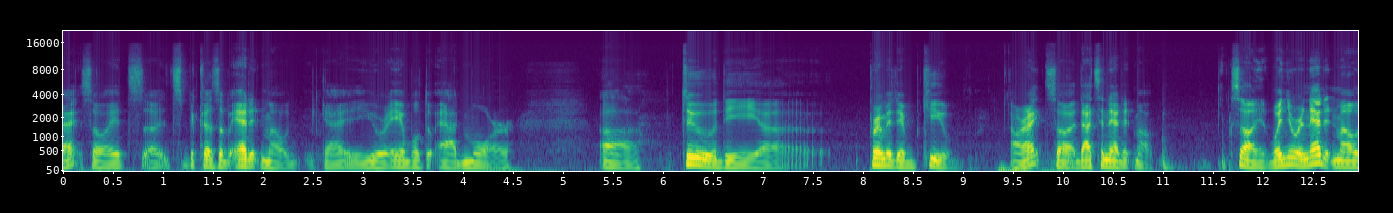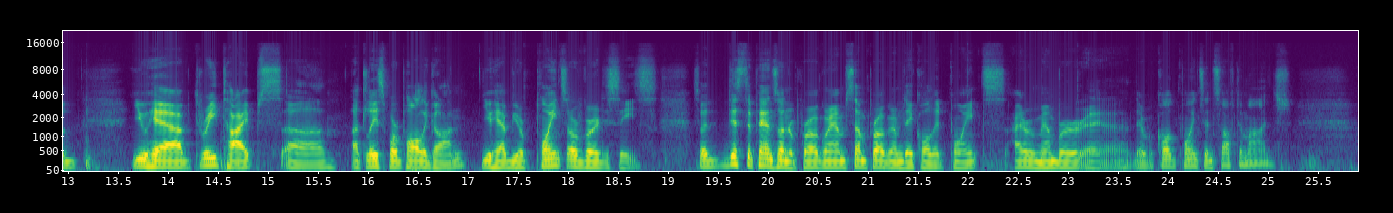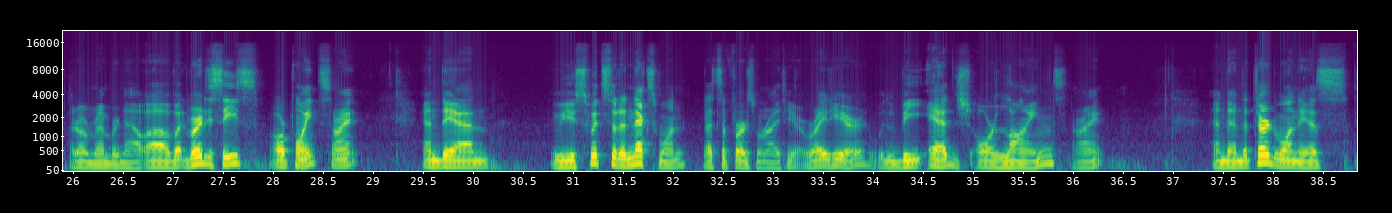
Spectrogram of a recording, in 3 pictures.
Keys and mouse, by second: 17.4 click, 22.0-23.3 drag, 26.7 click, 33.1 click, 35.2 click, 38.7 click.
